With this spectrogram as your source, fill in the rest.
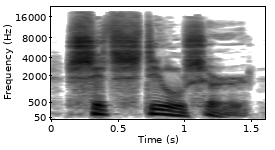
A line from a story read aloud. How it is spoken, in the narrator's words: young detective whispered through immobile lips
